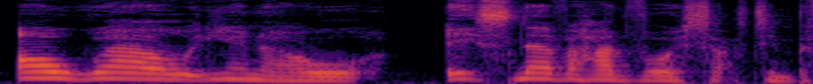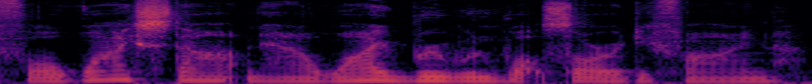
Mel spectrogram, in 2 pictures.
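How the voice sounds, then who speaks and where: Low-voiced woman hosting a casual chat. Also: moderate pace. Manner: chatty, repeats phrases for emphasis. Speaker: podcast host, voice actor.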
